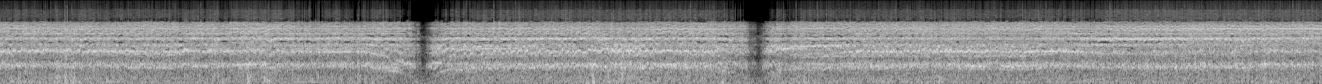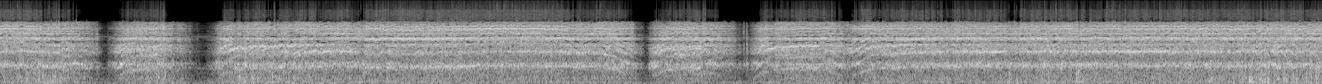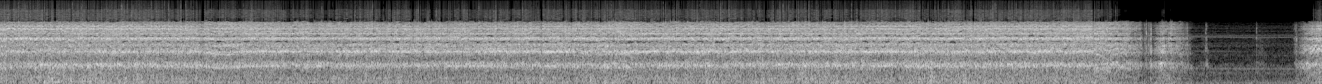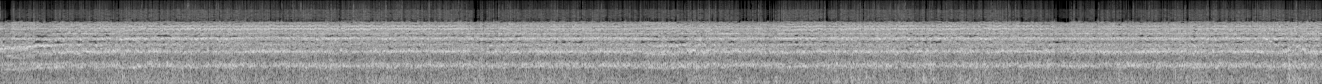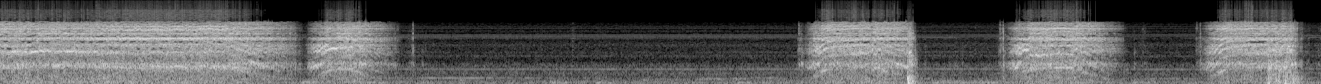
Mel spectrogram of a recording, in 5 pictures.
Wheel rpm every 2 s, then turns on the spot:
220, 160, 190, 160, 210, 220, 180, 120, 220, 150, 120, 230, 230, 230, 230, 230, 230, 230, 130, 60, 220, 230, 230, 230, 240, 230, 220, 110, 20, 0, 60, 70, 80.
none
